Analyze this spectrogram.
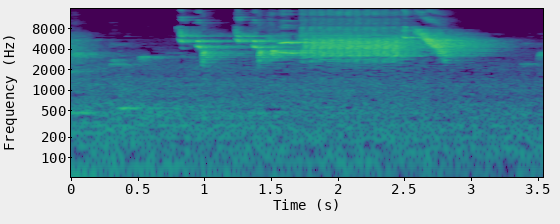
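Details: European goldfinch singing a 'golden throat' style song meant to tutor young goldfinches. A short whistled note leads into a dense, sustained, buzzy twittering phrase that fades at the close.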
